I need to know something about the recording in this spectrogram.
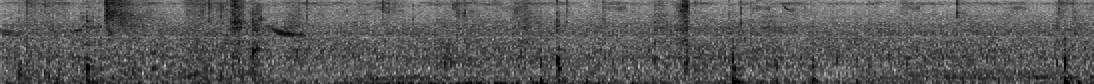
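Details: Missouri Fox Trotter male being ridden after his saddle was tightened; irregular muffled hoof thuds and clicks on the ground, with faint tack noise.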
